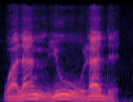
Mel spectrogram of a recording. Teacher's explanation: walam yulad berada di akhir maka itu adalah qolqolah kubro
